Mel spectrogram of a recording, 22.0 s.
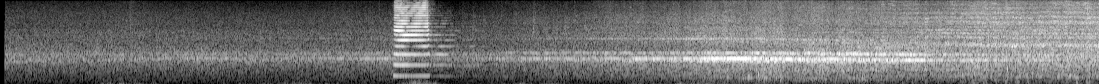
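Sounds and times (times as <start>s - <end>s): train whine and rumble: 0.1s - 21.9s
train horn blast: 7.8s - 9.6s.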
